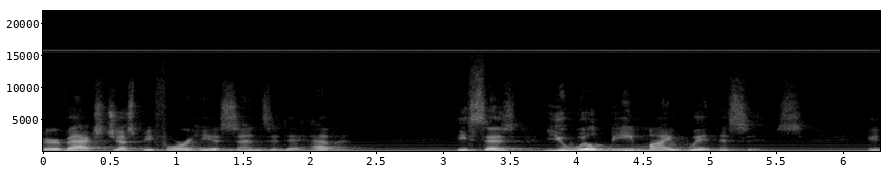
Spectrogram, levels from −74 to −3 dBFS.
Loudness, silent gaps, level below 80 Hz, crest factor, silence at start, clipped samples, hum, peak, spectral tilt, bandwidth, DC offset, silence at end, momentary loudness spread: -29 LUFS; none; -46 dBFS; 20 dB; 0 s; under 0.1%; none; -10 dBFS; -6.5 dB/octave; 16.5 kHz; 1%; 0 s; 23 LU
